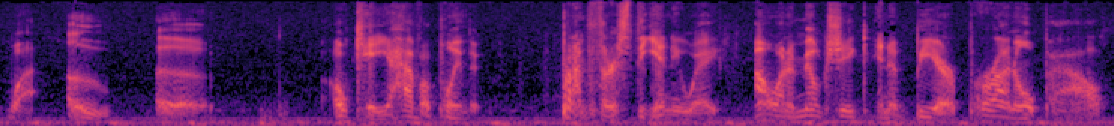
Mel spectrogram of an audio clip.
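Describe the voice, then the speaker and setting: A man's voice: mid-range voice, moderate pace, creaky, bright, forceful tone, slight background noise, full character voice. A man playing a cranky, demanding hospital patient in a comedy sketch, whining, blustering and grumbling out orders and insults.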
